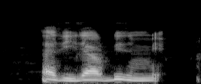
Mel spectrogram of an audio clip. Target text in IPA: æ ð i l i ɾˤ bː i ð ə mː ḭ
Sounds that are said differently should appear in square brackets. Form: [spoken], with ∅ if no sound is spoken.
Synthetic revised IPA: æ ð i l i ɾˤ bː i ð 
